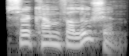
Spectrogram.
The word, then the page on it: circumvolution: British English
